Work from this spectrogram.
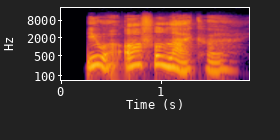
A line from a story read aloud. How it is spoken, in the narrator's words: he whispered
